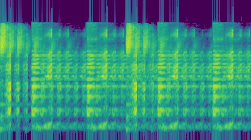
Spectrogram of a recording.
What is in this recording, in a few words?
chopped vocals ping pong house delayed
